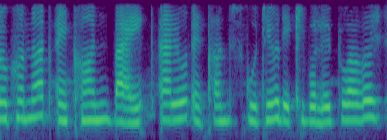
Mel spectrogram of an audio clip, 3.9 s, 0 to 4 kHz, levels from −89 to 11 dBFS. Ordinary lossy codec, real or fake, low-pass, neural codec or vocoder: none; fake; 3.6 kHz; codec, 16 kHz in and 24 kHz out, 0.6 kbps, FireRedTTS-2 codec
